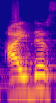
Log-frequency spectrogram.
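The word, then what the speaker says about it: either: বসে তার মানে এখানে ইদার বা আইদার যেটাই উচ্চারণ করো এটা হচ্ছে কি এডজেক্টিভ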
